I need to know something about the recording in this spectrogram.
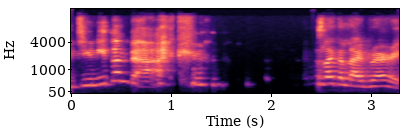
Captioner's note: laughing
